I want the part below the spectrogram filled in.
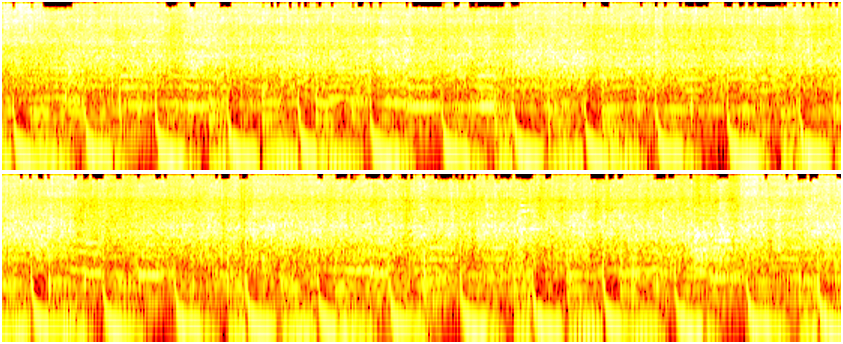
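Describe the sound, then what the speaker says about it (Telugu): Chopped brinjal fries with cumin in hot oil, a dense steady sizzle throughout with regular rhythmic ticking pulses underneath, close and even in loudness. "కోసి పెట్టుకున్న వంకాయలు వేస్తున్నానండి దీంట్లో"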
